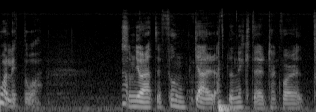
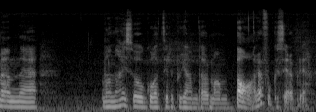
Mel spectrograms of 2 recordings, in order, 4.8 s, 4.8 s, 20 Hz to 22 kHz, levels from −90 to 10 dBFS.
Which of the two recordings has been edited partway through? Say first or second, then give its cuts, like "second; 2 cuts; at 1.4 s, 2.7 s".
first; 1 cut; at 1.8 s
